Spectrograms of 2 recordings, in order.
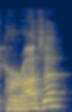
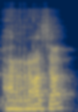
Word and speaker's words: Peraza: Jacob deGrom, David Bote, Chris Archer, Jose Peraza, or is it Peraza? Thank you. I was like, come on, you got to roll your R's.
